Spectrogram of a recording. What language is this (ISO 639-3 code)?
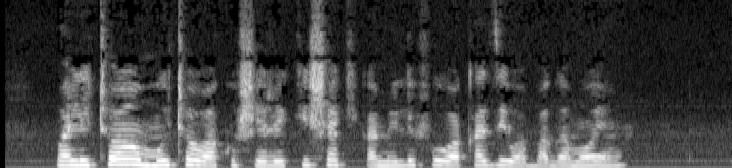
swa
